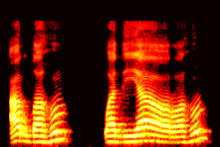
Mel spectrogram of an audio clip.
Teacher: ரா ஃபத்ஹா பெற்று வரனால வல்லினமா சொல்ல வேண்டும்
